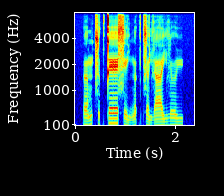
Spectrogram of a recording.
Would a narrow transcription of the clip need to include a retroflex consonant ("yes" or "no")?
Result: no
